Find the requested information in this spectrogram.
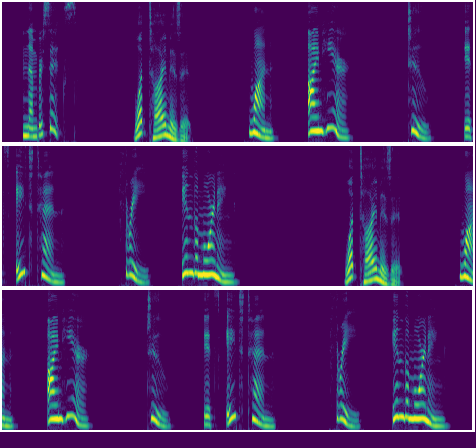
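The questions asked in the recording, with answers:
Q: What time is it?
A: 2: It's 8:10.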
